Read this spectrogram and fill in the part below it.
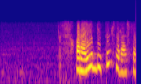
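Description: A young woman reads out the news clearly into a microphone.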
